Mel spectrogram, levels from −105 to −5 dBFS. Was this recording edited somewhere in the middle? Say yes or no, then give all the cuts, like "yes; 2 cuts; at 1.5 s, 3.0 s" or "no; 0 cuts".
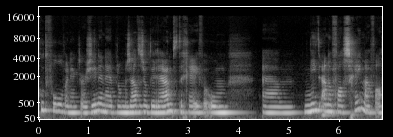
no; 0 cuts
